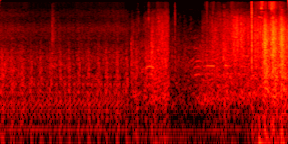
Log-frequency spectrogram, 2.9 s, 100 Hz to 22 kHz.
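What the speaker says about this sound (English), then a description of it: "We've got gunfire to the right." Gunfire during a desert firefight over dunes in the Black Ops 6 campaign, with dense overlapping shots and rumbling game sound throughout and a louder burst near the end.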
